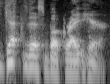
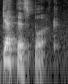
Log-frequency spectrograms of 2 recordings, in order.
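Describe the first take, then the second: First: Said in the usual way. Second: Firm push on Get; urging. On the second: Real, not acted. Host urging listeners to buy the book, stress on get. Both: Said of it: "I encourage you so much".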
